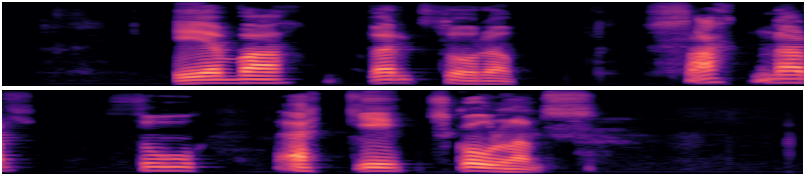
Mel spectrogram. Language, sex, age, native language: Icelandic, male, 40-49, Icelandic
